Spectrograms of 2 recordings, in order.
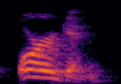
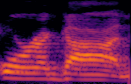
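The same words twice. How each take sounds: First: The last syllable is reduced, like 'organ'. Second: The last syllable is said fully, not reduced. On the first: The speaker calls it right. "Organ, like the organs in your body" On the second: The speaker calls it wrong. "don't say Oregon"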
